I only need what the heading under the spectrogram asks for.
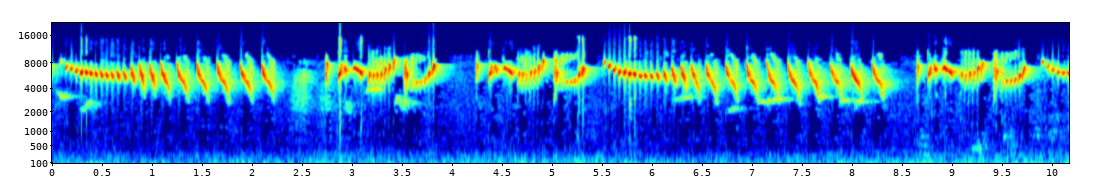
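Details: Sunbird song for tutoring songbirds: rhythmic trills of rapid downslurred notes alternating with looping, wavering whistles, the pattern repeating twice.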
